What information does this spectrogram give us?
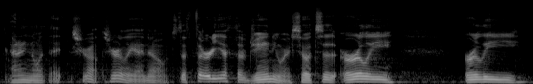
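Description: Low-voiced man hosting in a reverberant room. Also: quick pace, slight background noise. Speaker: podcast host. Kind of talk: casual podcast chat. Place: club podcast studio with car theme.

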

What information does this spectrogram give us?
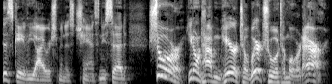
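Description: Radio drama: male actor as jovial raconteur, wry and theatrical, animated medium-pitched delivery. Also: brisk, husky. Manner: playful, theatrical. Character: wry, jovial American male raconteur telling friends a ghost story. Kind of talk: radio play storytelling.

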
